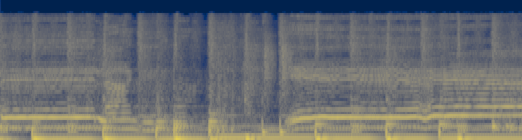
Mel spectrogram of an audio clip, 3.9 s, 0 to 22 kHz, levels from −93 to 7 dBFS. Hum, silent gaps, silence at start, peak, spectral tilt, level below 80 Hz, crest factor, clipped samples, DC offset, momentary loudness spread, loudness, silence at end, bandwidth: none; none; 0 s; -2 dBFS; -5 dB/octave; -22 dBFS; 16 dB; under 0.1%; under 0.1%; 4 LU; -21 LUFS; 0 s; 15.5 kHz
